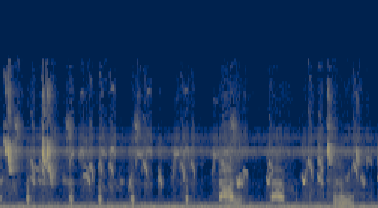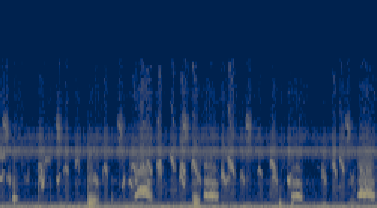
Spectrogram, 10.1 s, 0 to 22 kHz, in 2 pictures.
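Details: Backyard scene of nine chicks and two mother hens, mini and Brahma, October 24th 2024: sporadic low clucks and sharp clicking sounds among steady high-pitched chick peeping over a low hum.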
